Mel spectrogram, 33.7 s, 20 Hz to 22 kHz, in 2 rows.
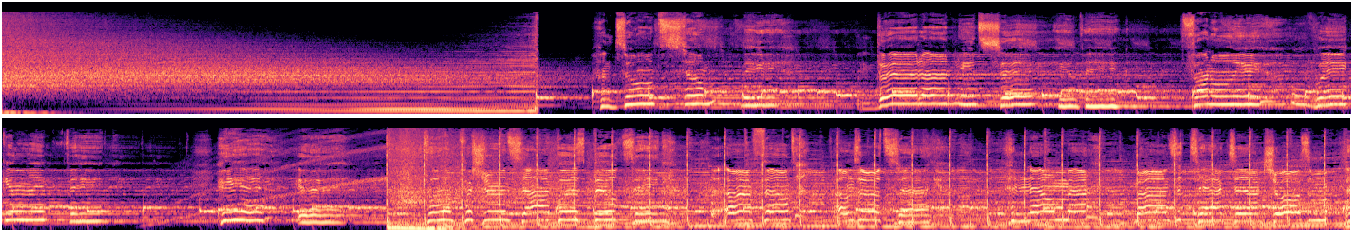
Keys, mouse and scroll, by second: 1.2 KP_1, 2.6 s, 5.6-7.7 drag, 7.7 g, 10.5 KP_7, 12.2 z, 13.0 scroll up 1, 13.9-15.0 shift+middle drag, 15.0 click, 16.4-17.9 middle drag, 17.9 click, 26.0 shift+d, 29.0 click, 30.1 KP_1, 32.0 click.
